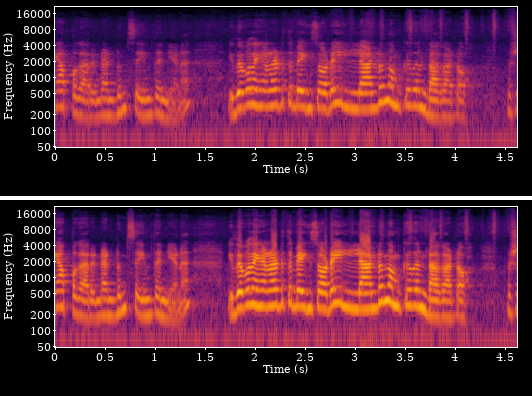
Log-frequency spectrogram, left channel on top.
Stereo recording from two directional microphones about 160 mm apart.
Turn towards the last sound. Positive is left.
turn(degrees=-35)  # may be behind; listen again after turning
